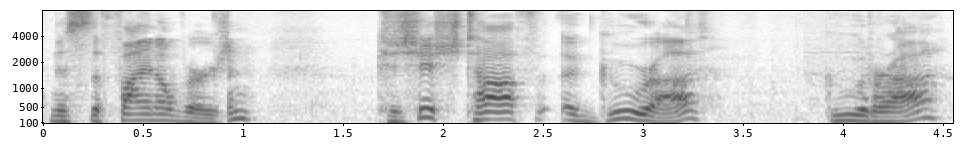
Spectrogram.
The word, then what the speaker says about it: Góra: Góra, slightly roll the R's.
